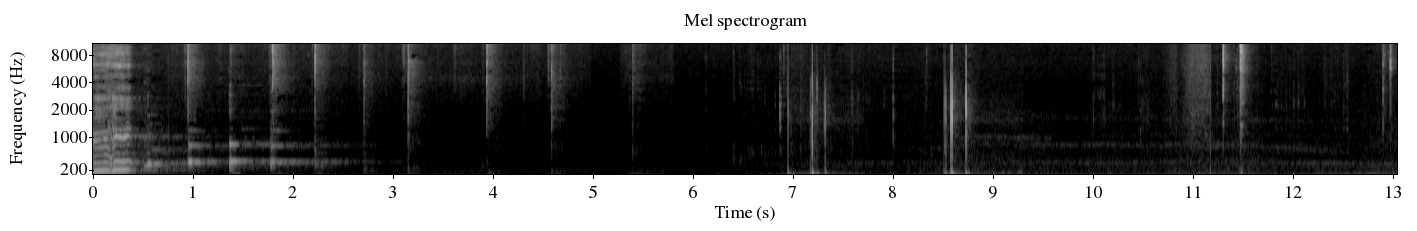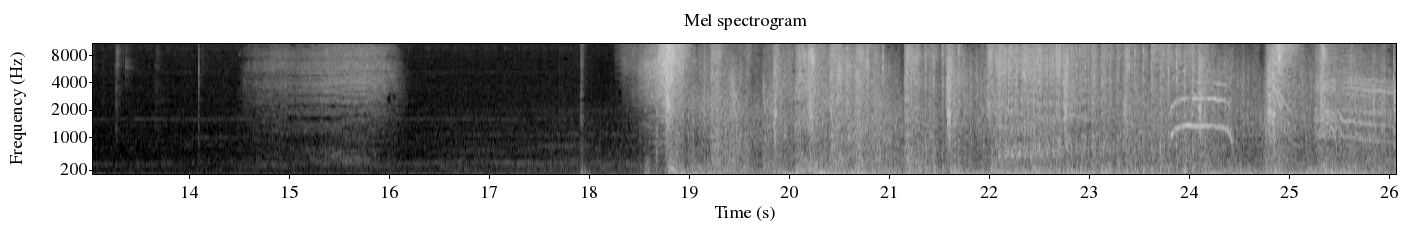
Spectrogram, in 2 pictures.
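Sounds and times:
hiss: 0:14.5 - 0:16.3.

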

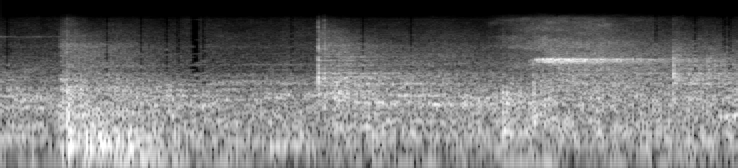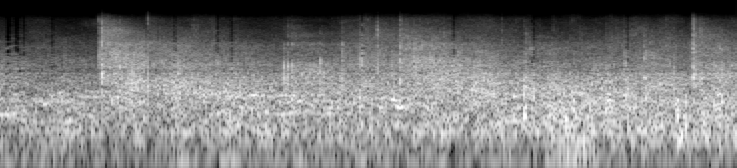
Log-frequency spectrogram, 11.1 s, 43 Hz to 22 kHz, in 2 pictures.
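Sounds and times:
whistle blast: 0:04.0 - 0:05.0.

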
